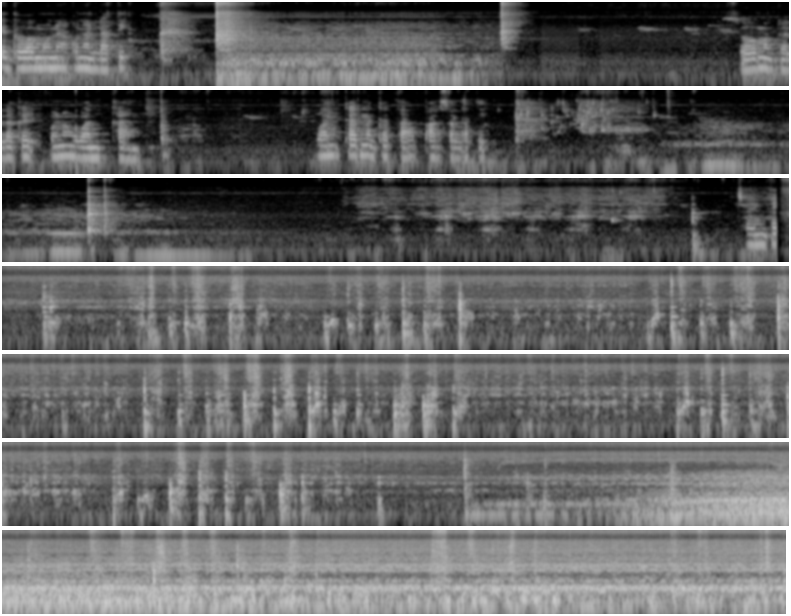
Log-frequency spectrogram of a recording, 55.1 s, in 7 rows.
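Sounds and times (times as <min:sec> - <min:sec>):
coconut milk boiling: 0:13.0 - 0:15.1, 0:19.1 - 0:55.0
wooden spatula scraping: 0:19.2 - 0:22.6, 0:24.0 - 0:44.8, 0:46.9 - 0:55.0.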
